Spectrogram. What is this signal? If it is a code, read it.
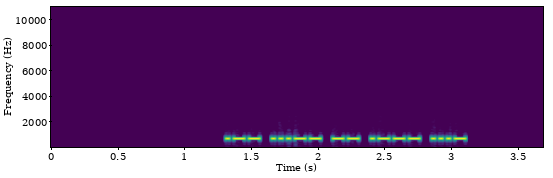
Morse code, heard as a keyed tone, about 40 wpm, 700 Hz. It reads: W3MJV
